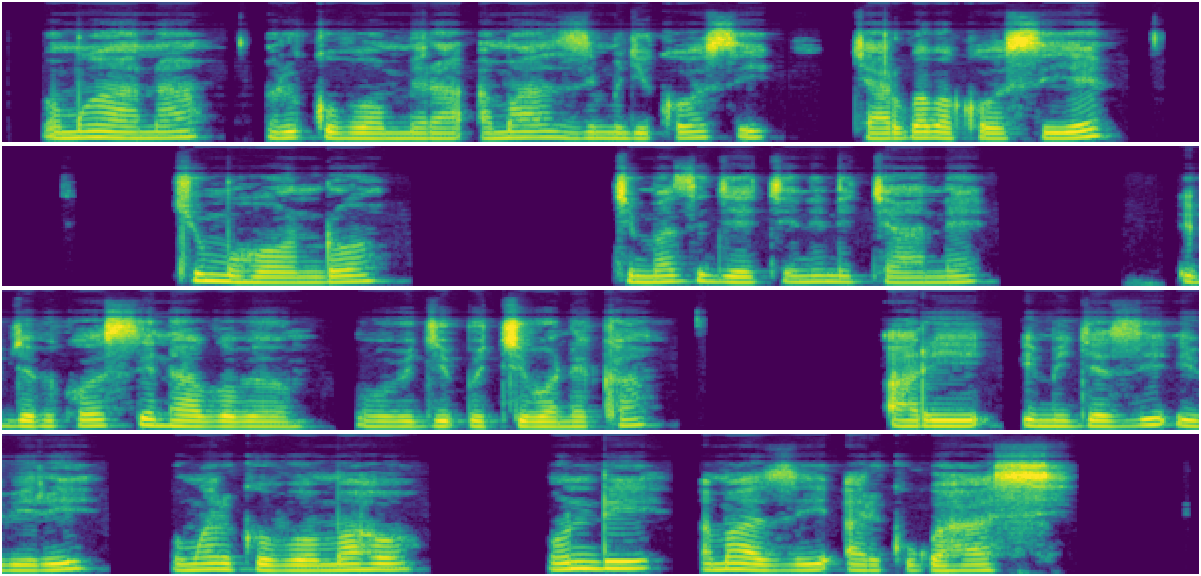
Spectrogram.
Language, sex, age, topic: Kinyarwanda, male, 25-35, health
